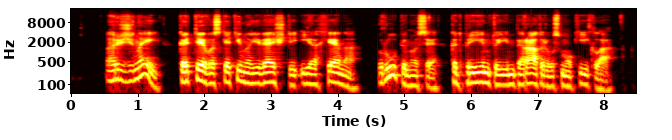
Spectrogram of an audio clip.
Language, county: Lithuanian, Utena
